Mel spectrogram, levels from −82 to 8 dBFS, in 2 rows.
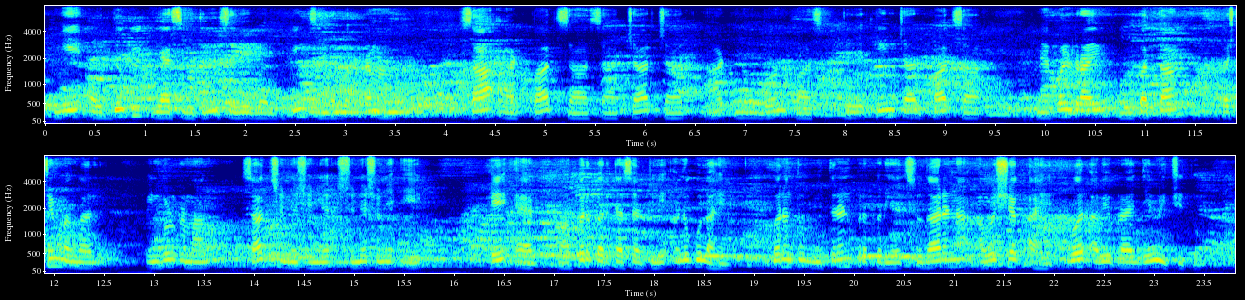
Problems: constant background noise, continuous background conversations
